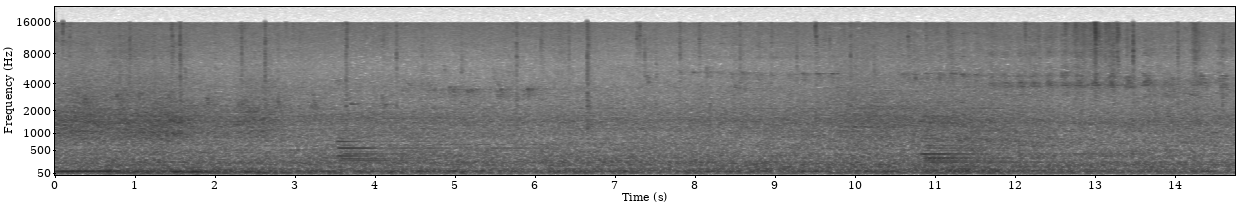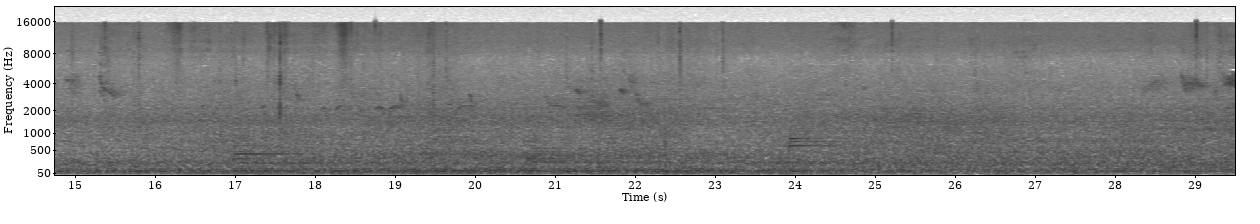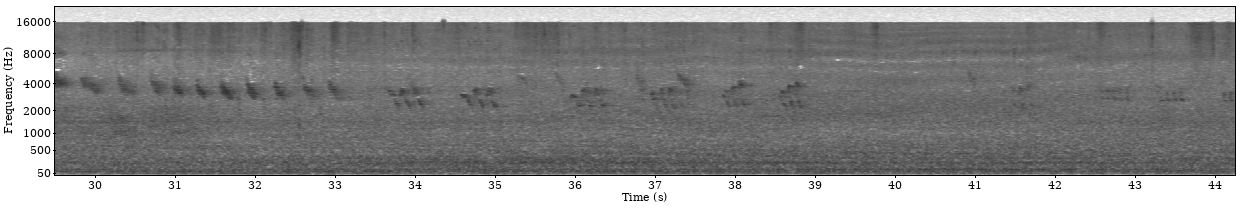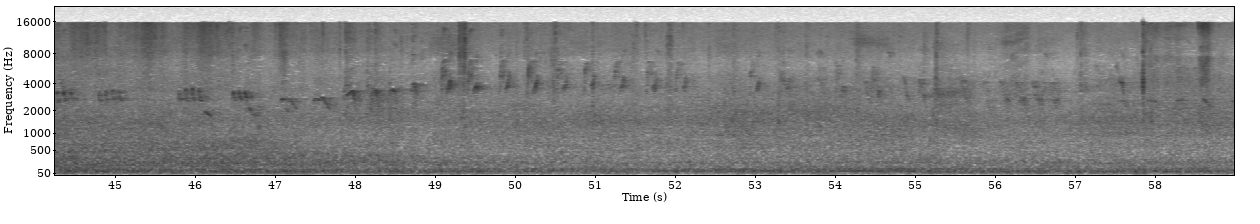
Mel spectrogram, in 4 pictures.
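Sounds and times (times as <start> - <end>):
bird chirping: 10.6 - 15.6.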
